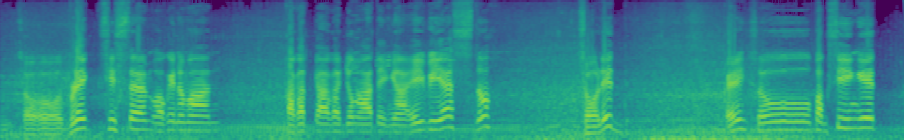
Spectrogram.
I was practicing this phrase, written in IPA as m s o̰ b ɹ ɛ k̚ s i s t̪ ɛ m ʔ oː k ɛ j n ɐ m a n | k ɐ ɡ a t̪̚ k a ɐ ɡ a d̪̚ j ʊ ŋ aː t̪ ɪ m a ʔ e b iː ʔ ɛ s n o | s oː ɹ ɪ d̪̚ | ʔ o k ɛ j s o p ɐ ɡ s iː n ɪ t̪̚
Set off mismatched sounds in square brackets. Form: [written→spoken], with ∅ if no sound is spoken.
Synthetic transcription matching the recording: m s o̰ b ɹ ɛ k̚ s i s t̪ ɛ m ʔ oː k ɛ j n ɐ m a n | k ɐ ɡ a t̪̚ k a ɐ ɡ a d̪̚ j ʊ ŋ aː t̪ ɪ [m→ŋ] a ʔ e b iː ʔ ɛ s n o | s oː [ɹ→l] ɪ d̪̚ | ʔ o k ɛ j s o p ɐ ɡ s iː [n→ŋ] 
